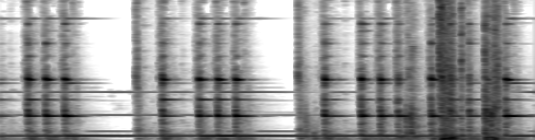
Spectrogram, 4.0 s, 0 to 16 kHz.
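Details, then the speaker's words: 1977 Gottlieb Jacks Open electro-mechanical pinball: rollover targets worth extra points, bell chimes ring in quick repeated groups, one strike per scoring unit, each clean; normal score chimes. "So for example, if I get 3 of these down, any 3, I get 5,000 for each of them, and now each of these is not only worth the original 1,000, but 3,000 more, so 4,000. And now you hear it chiming that number of"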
